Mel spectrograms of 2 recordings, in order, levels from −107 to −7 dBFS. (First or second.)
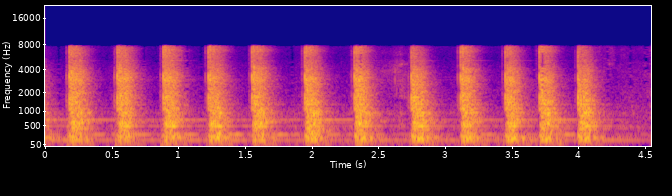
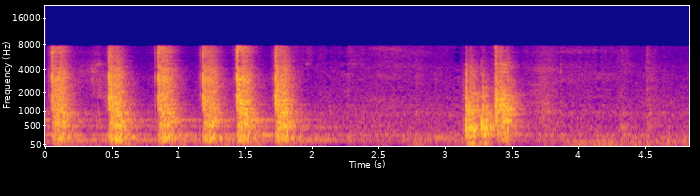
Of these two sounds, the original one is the first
